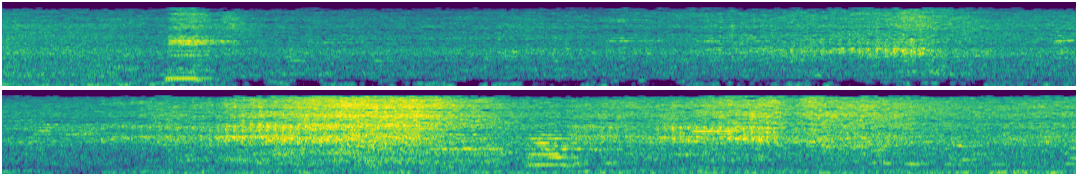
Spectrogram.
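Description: Street traffic: vehicle engines running, with a short car-horn toot about a second in and a louder swell of passing-vehicle noise around the seventh second.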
